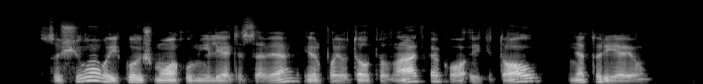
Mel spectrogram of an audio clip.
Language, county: Lithuanian, Alytus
